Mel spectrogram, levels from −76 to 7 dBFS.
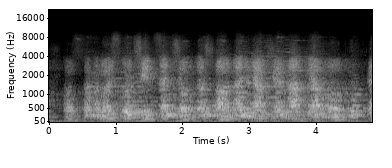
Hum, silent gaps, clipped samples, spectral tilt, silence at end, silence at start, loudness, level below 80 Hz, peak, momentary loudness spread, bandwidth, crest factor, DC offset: none; none; under 0.1%; -5.5 dB/octave; 0 s; 0 s; -19 LUFS; -40 dBFS; -2 dBFS; 7 LU; 11.5 kHz; 18 dB; under 0.1%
